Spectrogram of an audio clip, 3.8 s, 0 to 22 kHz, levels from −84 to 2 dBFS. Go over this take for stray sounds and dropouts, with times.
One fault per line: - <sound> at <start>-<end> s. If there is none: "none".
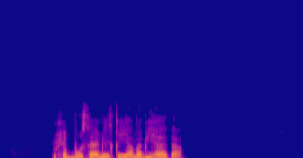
none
